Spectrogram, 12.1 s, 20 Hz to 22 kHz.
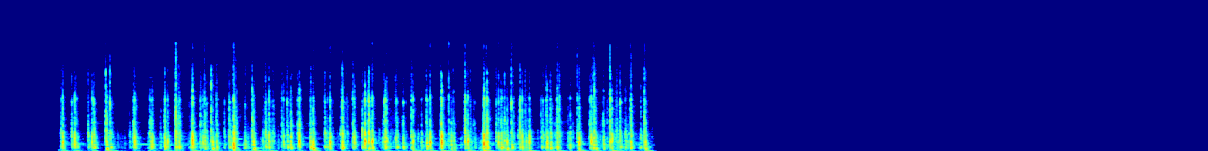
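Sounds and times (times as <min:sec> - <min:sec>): rapid keyboard typing: 0:00.6 - 0:06.6.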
